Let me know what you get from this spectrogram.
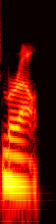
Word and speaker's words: Merrell: I think it's Merrell. – Is it Merrell? Sorry. Yeah. Merrell. I was trying to phonetically pronounce it. Did I not? Merrell. Okay.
